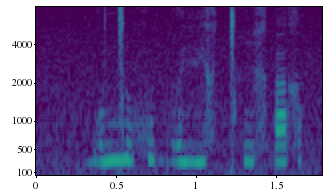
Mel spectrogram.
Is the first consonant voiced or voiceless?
voiced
